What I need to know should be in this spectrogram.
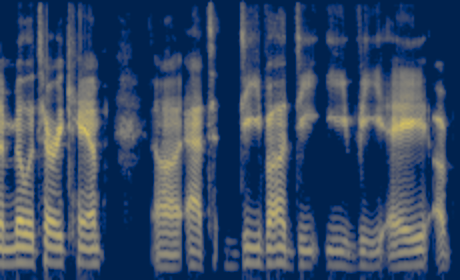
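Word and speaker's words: Deva: military camp uh at diva d-e-v-a uh otherwise pronounced of course in latin day uh so we're gonna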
